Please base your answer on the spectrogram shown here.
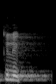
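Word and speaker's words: clique: नहीं करते हैं उस ग्रुप को बोलते हैं क्लिक सी एल आई क्य यू ई इसकी स्पेलिंग है देख लीजिए क् इसको कह सकते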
